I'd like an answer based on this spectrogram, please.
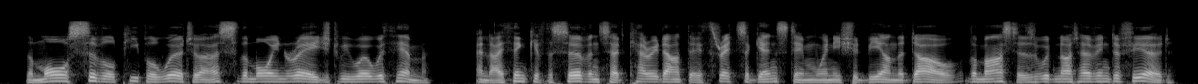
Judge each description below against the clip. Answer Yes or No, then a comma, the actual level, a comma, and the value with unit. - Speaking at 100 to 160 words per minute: No, average, 200 wpm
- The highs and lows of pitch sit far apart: No, average, 4.1 semitones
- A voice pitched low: Yes, low, 125 Hz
